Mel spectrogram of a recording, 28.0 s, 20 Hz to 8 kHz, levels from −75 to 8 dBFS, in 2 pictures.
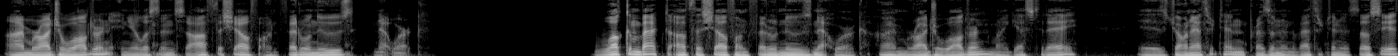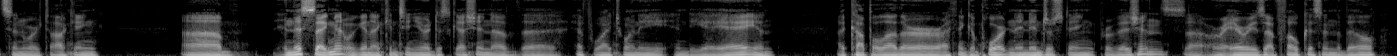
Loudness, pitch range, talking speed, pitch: -23 LUFS, 90-105 Hz, 155 wpm, 95 Hz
